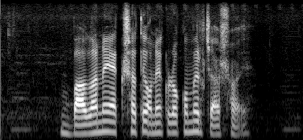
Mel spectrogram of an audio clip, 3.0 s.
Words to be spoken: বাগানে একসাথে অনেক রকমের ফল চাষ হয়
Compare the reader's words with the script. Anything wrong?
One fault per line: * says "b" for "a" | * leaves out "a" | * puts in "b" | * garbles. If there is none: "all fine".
* leaves out "ফল"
